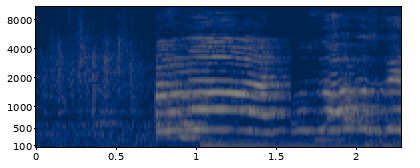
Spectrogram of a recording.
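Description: A high, long-held sung note that starts abruptly about three-quarters of a second in and carries on steadily, after a fairly quiet start.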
